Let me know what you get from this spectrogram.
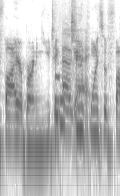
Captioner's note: computer beeps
